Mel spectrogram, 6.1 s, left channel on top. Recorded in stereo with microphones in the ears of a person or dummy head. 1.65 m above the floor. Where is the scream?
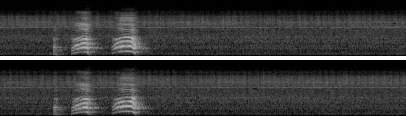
40° left (ahead or behind), 1.4 m.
